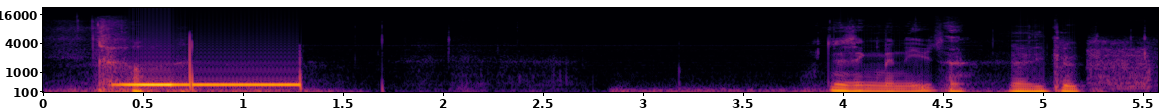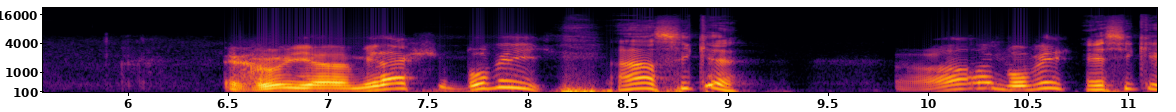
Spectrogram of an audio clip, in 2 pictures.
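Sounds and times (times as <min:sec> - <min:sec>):
faint noise: 0:00.0 - 0:11.1
electronic telephone ringing tone while placing a call: 0:00.4 - 0:01.3
speech: 0:03.9 - 0:05.6, 0:06.5 - 0:09.2, 0:09.8 - 0:11.1.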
